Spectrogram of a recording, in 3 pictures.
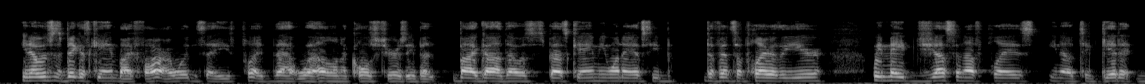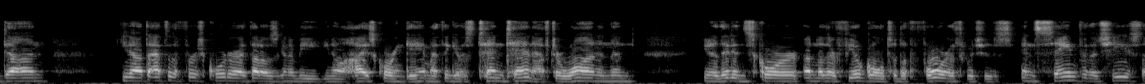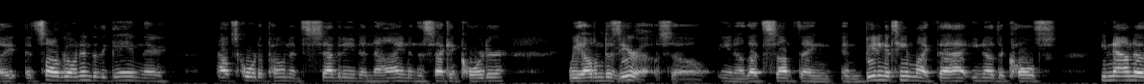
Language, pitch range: English, 145-200 Hz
